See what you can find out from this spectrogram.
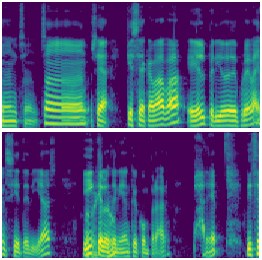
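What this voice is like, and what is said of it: Usual voice. Nothing is said of it.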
